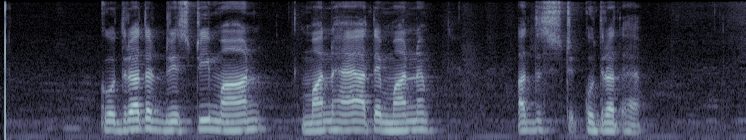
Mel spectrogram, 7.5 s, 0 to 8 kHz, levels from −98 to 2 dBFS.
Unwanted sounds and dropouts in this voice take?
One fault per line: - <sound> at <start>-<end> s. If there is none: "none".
none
